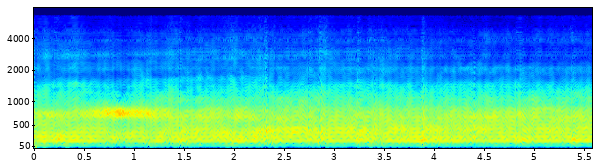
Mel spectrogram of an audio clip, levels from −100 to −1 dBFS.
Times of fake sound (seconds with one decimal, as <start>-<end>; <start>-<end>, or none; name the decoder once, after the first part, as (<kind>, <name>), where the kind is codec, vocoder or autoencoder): 0.0-5.6 (vocoder, Vocos)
